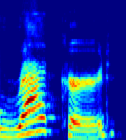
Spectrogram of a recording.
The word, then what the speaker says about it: record: noun and a verb when it's a noun I bought a new record the primary stress is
